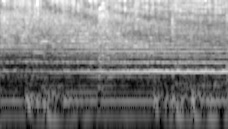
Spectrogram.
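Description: A steady, dense insect-like buzz of bees hums continuously at even loudness, a droning, layered hum with no pauses and no other sounds.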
